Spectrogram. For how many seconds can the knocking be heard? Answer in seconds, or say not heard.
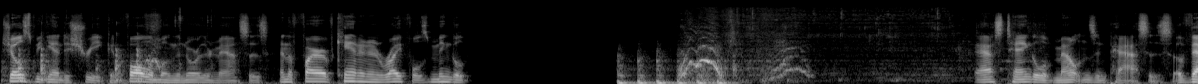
3 s.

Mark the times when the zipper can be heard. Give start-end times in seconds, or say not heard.
0.3-2.8, 6.8-8.2.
